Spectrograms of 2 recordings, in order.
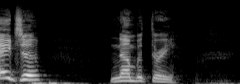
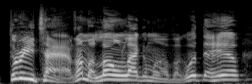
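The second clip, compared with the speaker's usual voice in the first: normal talking voice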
